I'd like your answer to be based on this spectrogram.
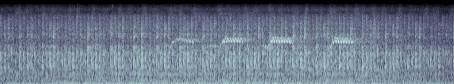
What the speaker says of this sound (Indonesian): sebuah alat bore spiral sedang bekerja keras di tengah batu dan tanah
